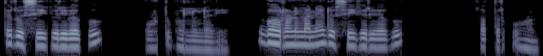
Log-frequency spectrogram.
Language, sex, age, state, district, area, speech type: Odia, female, 30-45, Odisha, Kalahandi, rural, spontaneous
